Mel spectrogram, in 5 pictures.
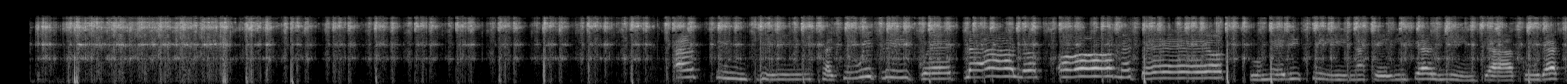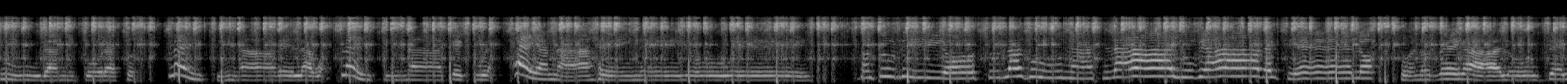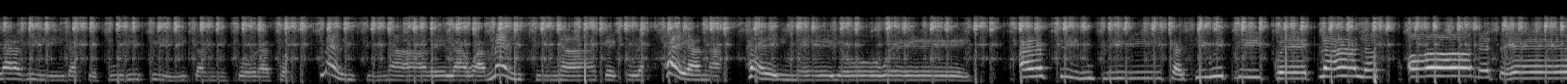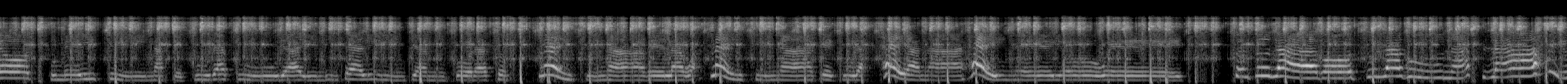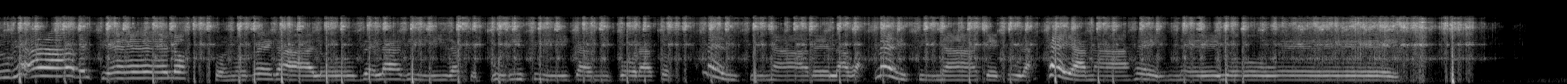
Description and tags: Lesli canción04
Canción de la cultura ancestral mexicana. Song of the ancient Mexican culture. Record with an Hjuawei Cell Phone.
flok, cancion, aztek, sing, mexica, canto, azteca, song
